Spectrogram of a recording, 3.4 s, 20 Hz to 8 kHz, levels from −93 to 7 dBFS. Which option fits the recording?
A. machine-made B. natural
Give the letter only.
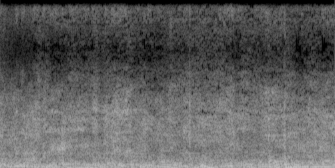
A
